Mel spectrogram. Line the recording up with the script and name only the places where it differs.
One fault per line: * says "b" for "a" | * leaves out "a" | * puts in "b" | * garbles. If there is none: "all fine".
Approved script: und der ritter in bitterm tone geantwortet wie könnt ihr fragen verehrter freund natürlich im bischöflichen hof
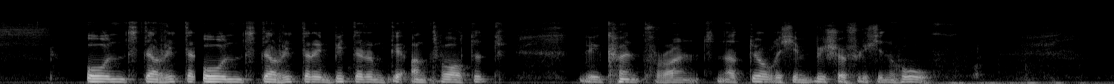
* puts in "und der ritter"
* leaves out "tone"
* leaves out "ihr fragen verehrter"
